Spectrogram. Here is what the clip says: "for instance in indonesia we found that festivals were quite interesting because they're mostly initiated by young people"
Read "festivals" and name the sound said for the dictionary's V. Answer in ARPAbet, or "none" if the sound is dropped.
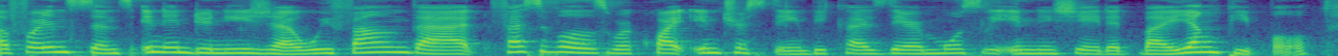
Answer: V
